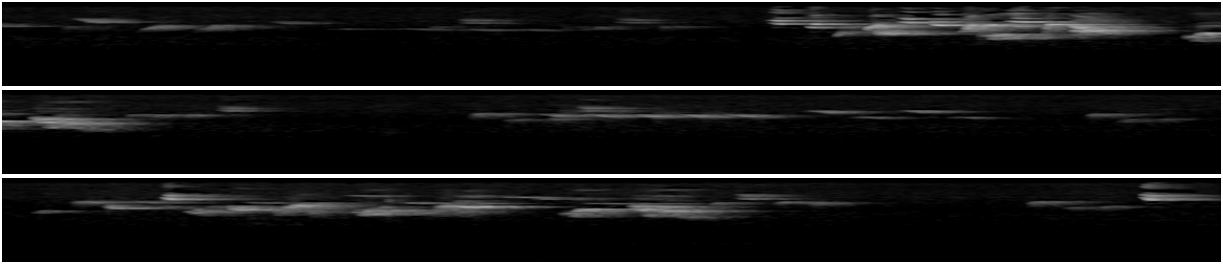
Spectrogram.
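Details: Caged European goldfinch, three years old, at the Qriaa bird market, its song said to be faultless: two bursts of rapid liquid twittering and buzzy trills separated by quieter scattered high chips.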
